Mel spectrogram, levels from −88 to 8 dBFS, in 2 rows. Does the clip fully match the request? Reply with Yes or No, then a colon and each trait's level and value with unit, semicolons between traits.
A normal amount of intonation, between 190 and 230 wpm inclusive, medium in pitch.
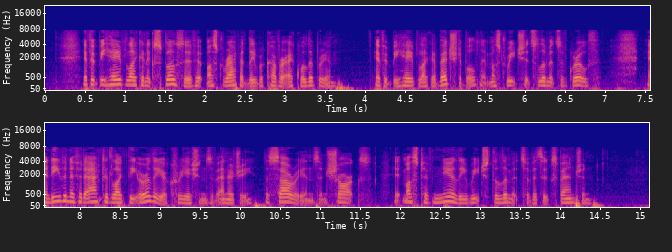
Yes: average, 3.3 semitones; average, 195 wpm; medium, 160 Hz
